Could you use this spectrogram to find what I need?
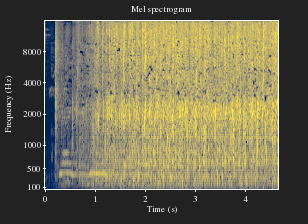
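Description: Many young girls clap their hands rapidly.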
